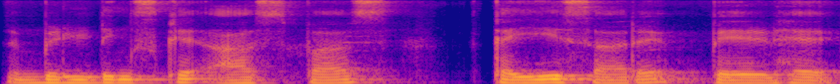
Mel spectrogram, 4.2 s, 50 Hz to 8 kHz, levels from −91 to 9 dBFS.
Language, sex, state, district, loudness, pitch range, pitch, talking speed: Hindi, male, Telangana, Hyderabad, -18 LUFS, 100-115 Hz, 105 Hz, 100 wpm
